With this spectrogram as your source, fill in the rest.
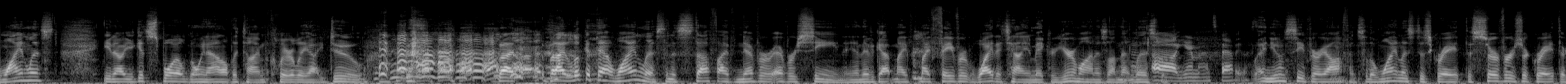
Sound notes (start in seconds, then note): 3.7 laughter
